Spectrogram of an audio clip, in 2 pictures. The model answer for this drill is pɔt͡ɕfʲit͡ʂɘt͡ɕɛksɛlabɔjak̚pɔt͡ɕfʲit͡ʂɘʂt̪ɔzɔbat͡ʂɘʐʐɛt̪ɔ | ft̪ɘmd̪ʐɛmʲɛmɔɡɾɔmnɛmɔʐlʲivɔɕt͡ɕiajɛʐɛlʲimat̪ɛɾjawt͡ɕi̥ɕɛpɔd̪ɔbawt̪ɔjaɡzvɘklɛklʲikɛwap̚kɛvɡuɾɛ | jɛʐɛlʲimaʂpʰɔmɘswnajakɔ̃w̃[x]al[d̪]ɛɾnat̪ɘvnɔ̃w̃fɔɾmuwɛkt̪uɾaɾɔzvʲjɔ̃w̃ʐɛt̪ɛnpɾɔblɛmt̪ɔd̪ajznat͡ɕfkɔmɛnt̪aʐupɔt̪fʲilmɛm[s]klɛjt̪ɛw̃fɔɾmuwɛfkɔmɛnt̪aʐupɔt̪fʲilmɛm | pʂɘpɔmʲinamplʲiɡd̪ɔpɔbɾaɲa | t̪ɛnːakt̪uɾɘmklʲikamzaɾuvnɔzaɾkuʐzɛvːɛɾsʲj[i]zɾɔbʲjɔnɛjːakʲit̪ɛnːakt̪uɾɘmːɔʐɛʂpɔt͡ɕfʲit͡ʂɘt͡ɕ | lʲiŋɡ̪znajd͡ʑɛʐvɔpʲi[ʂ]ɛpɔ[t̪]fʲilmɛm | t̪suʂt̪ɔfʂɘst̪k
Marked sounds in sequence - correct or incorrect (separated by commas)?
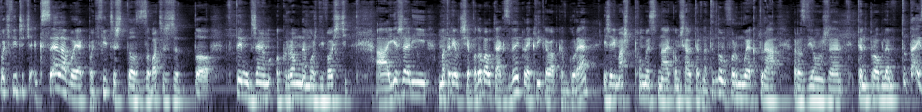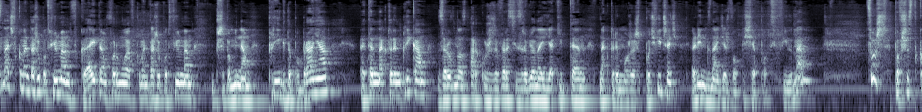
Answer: incorrect, incorrect, incorrect, correct, incorrect, correct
